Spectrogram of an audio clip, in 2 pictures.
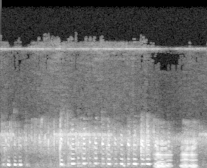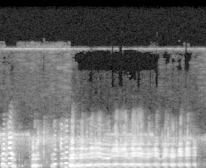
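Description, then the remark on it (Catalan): A wild boar grunts and squeals as Goku tickles it, a run of short choppy grunts breaking into longer, wavering squeals, loud and continuous for several seconds with no talking. “En Goku s'acosta al senglar i li fa pessigolles.”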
